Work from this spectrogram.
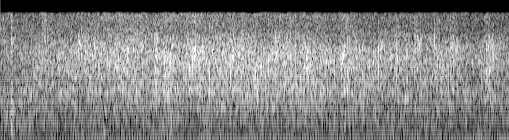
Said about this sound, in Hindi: प्रस्तुत है हम सबके सामने, जोरदार ताली बजाएं।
